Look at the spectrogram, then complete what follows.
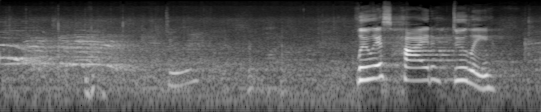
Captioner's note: applause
